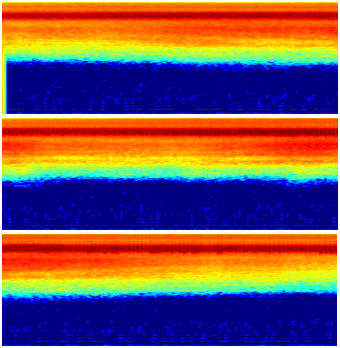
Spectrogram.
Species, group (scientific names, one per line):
Tettigonia caudata
Orthoptera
